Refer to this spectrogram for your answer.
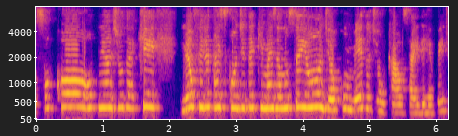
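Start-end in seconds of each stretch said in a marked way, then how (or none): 0.0-4.4 acted-out loud, high cry. Retelling asking people in the street for help: retelling shouting for help. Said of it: "porque eu gritava na rua".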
